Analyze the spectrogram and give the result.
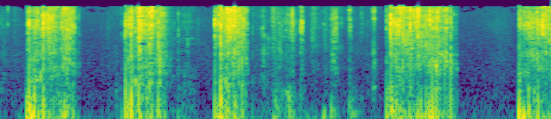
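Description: Fingertips scratch and flick the tips of the open scales on a large, elongated, dry woody pine cone cradled in the hands. Repeated bursts of dry, crackly, tearing-like scratching alternate with brief near-silent pauses, and each burst is full of bright rustle over a low rumble.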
